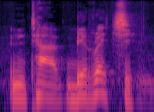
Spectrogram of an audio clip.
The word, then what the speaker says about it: Ntambirweki: I have Brian Ntambirweki. Did I pronounce that right? Yeah, you did. Not too bad. Well, Brian Ntambirweki is CEO of Brighter Monday.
